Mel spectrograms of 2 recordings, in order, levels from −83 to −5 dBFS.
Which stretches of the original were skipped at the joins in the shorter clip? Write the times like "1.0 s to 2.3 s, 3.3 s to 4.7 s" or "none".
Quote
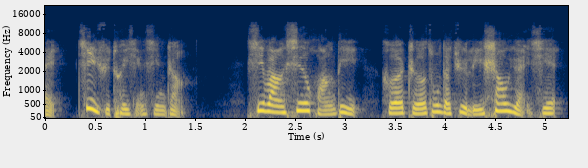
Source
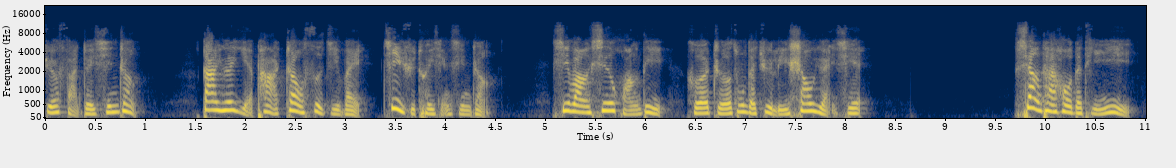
none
